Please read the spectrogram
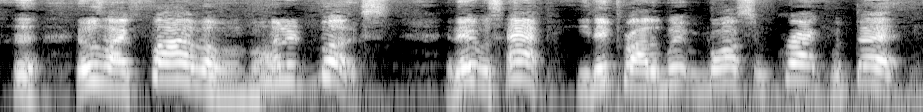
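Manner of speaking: ordinary talk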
